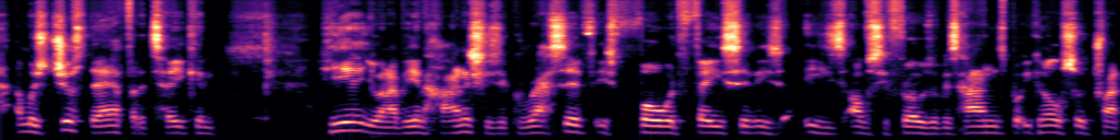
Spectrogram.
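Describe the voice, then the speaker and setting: A man hosting a casual sports prediction podcast, talking bluntly in a rambling way and swearing freely. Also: medium pitch. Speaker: podcast host.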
